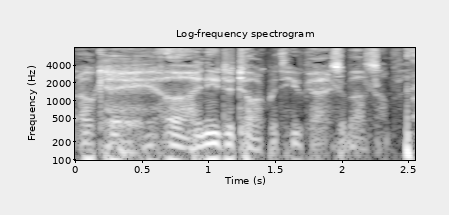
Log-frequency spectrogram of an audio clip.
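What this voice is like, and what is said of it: Imitates another person's voice. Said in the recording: “That's a very good impression.”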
